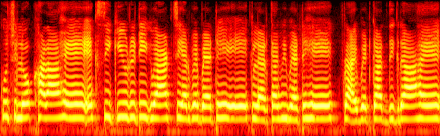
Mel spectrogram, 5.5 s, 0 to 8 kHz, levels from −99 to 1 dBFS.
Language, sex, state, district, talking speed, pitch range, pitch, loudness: Hindi, female, Bihar, Saharsa, 240 wpm, 265-285 Hz, 275 Hz, -15 LUFS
